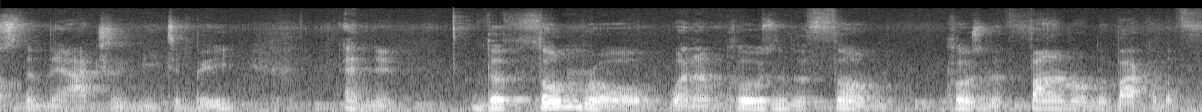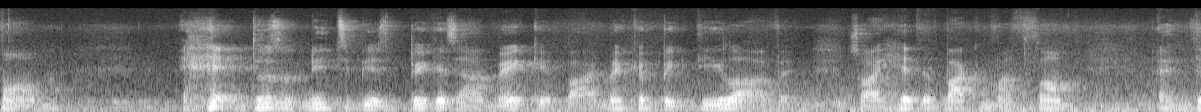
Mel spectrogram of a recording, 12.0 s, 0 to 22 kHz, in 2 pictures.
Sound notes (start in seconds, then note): 6.9 laughs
